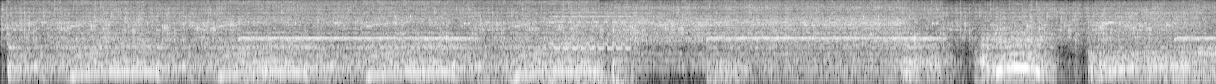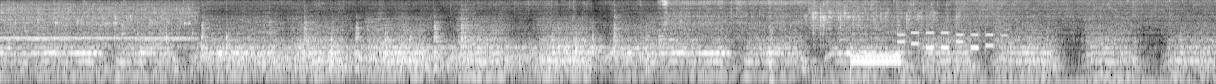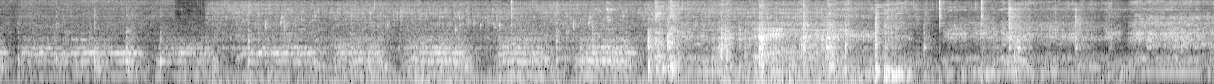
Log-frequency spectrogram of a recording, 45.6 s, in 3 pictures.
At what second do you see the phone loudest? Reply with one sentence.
The volume of the phone peaks at 26 seconds.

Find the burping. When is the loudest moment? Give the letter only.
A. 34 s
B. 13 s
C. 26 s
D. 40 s
D.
